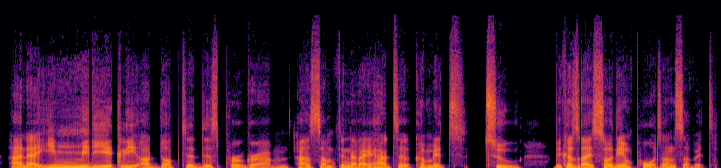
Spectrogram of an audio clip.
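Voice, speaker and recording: A man's voice: medium pitch, dry recording, studio quality. A man giving earnest, upbeat greetings to a group of girls as a foundation director, repeating phrases for emphasis. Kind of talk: motivational address to girls, online event.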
